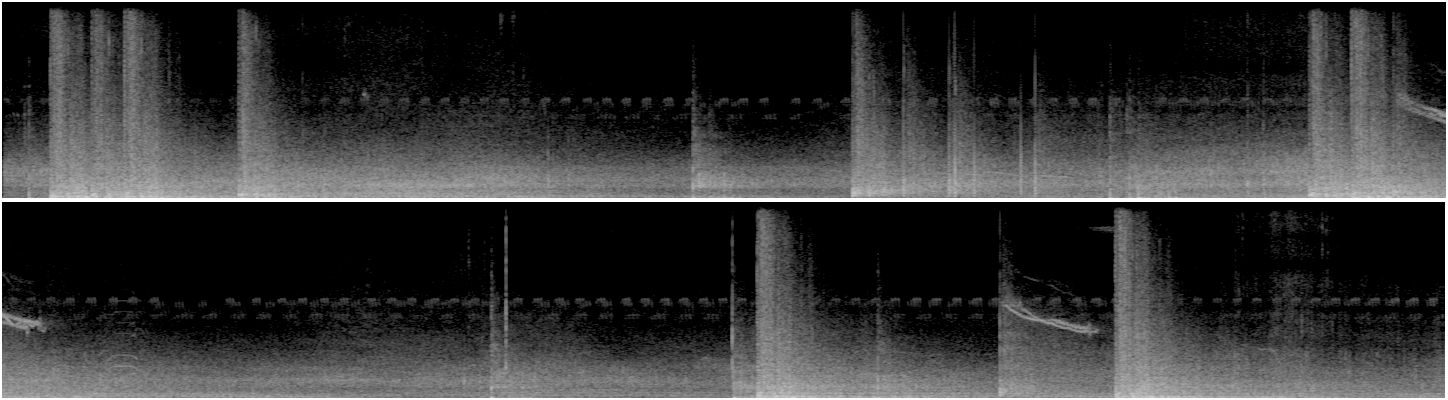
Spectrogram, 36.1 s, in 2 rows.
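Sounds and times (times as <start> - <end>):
firework shells bursting: 27.2 - 33.9.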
